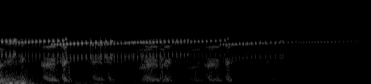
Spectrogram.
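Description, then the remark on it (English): A chorus of frogs croaks in rapid, overlapping pulses over a steady high-pitched trill, sounding fairly loud before thinning out slightly toward the end. “Accordingly, Moses and Aaron went out from Pharaoh, and Moses cried out to Jehovah, and the frogs began to die off.”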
